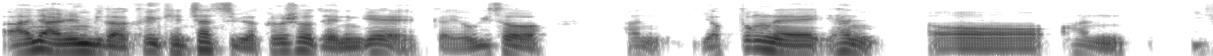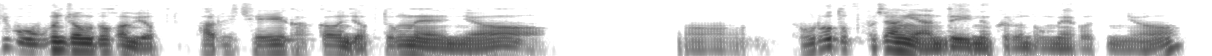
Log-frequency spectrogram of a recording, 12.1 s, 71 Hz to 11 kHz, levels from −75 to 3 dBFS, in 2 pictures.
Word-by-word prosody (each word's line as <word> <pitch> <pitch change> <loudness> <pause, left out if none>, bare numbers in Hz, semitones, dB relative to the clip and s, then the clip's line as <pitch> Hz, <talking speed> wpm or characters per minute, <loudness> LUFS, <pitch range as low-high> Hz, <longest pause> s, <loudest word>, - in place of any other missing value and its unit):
아니요, - - +6
아닙니다. 110 -2 +7
그게 115 -2 0
괜찮습니다. 100 - 0
그러셔도 115 +1 +1
되는 80 -1 +1
게 110 0 +1
여기서 75 +6 0 0.4
한 - - -11 0.2
옆 - - -8
동네 115 -10 +4
한 - - 0 0.3
어 70 0 -1
한 - - -7 0.3
25 165 - -4
분 130 - +3
정도 115 -3 +4
가면 75 -7 -1 0.2
바로 100 0 -7
제일 95 +1 -4
가까운 95 -2 -4
옆 70 - -6
동네는요. 85 -2 -2 0.7
어 65 -1 -16 0.2
도로도 - - -4
포장이 - - +2
안 70 - 0
돼 85 - +2
있는 75 -1 -1
그런 80 -1 -9
동네거든요. 70 - -8
90 Hz, 325 characters per minute, -23 LUFS, 75-110 Hz, 0.7 s, 아닙니다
